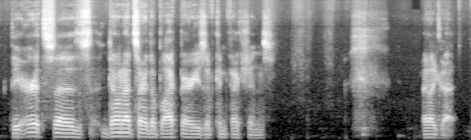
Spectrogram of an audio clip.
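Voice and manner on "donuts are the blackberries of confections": ordinary talk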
